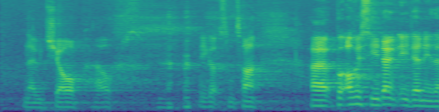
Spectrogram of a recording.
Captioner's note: laughs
